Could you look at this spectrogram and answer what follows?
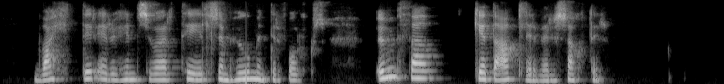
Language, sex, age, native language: Icelandic, female, 20-29, Icelandic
